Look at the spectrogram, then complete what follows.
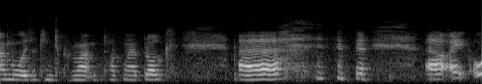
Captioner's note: laughs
